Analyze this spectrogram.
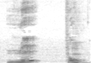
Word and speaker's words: pont: Le pont. Sonido O nasal. Un.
